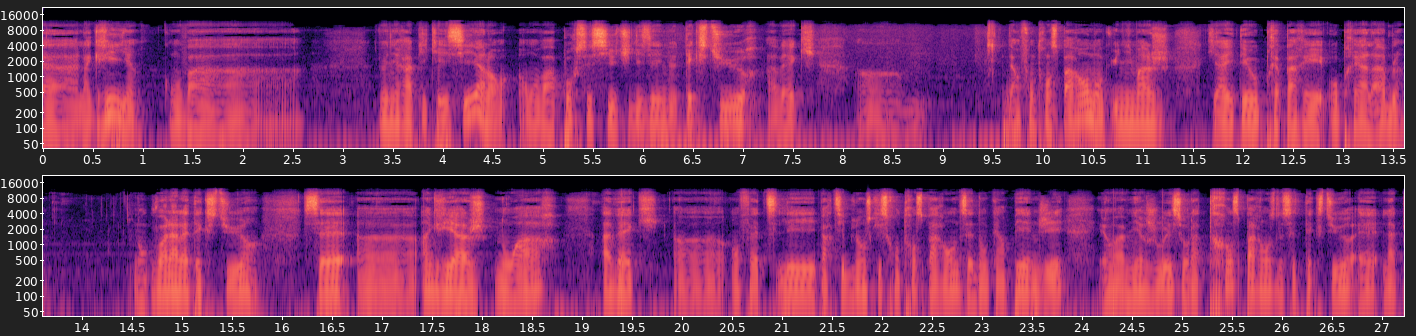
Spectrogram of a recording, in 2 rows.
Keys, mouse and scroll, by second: 0.1 alt+click.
